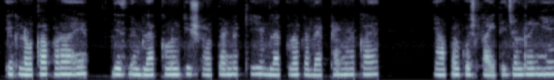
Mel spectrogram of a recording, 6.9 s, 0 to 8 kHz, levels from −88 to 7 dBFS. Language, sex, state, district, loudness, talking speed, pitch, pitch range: Hindi, female, Delhi, New Delhi, -20 LUFS, 235 wpm, 220 Hz, 210-225 Hz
